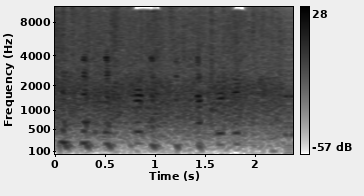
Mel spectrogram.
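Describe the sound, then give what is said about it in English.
A clap track sound effect: steady applause-like clapping with crisp, repeated hand claps over a continuous bed of crowd noise, holding an even loudness throughout. “Let's do a clap track.”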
